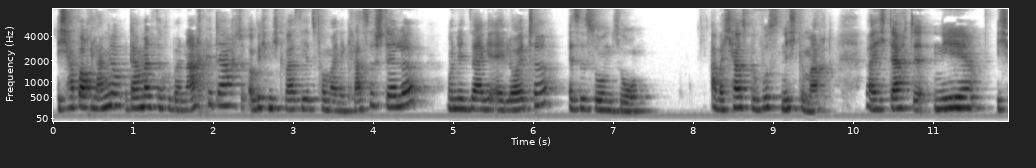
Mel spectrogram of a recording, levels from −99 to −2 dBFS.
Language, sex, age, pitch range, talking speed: German, female, 20-39, 190-245 Hz, 190 wpm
